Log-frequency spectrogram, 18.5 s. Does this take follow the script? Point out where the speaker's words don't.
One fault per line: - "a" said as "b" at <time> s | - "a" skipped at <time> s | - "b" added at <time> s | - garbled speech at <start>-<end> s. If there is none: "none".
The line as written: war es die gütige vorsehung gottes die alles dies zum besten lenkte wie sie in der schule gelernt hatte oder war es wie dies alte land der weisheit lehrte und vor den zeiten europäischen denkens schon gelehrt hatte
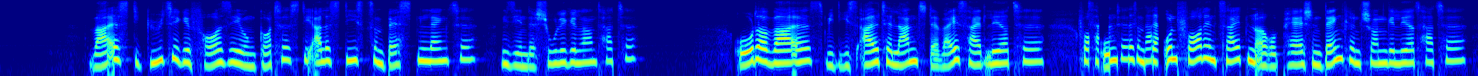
- garbled speech at 13.5-14.5 s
